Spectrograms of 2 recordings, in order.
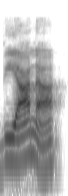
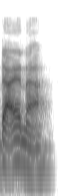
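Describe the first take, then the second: First: The name is said the Ukrainian way. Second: The name is said the usual English way. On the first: This is how the name's owner says it. The speaker calls it right. "she pronounces it, pronounces it as Diana" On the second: This is how English speakers say it. The speaker calls it wrong. "not Diana"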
